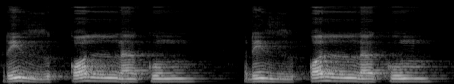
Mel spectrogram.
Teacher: Idgham bila gunnah adalah nun sukun atau tanwin bertemu dengan lam atau ro. Cara membacanya, meleburkan nun sukun ke huruf berikutnya tanpa gunnah. Contohnya, tanwin bertemu lam, rizqal lakum.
